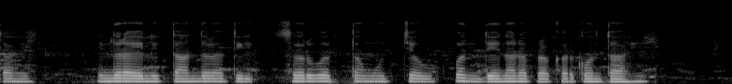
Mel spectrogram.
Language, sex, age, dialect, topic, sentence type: Marathi, male, 18-24, Standard Marathi, agriculture, question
